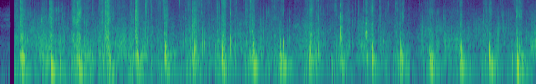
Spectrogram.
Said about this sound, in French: Elle se dirigea vers lui au trot, toute contente de revoir l'animal.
